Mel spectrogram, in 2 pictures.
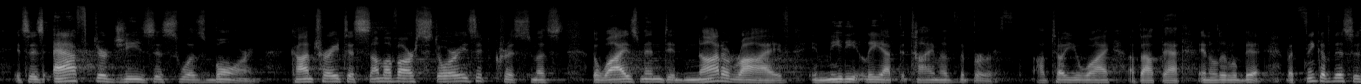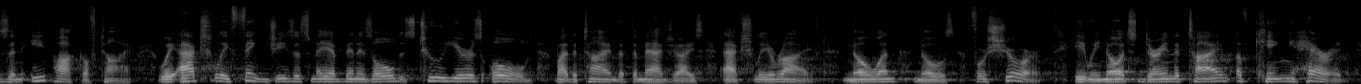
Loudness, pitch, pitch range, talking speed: -34 LUFS, 120 Hz, 105-135 Hz, 180 wpm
